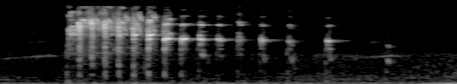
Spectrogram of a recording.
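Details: Bald eagle screeching: a rapid, high, chattering run of sharp piping notes that starts loud and dense, then slows and fades into spaced single notes over about two seconds, with a faint low rumble underneath.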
